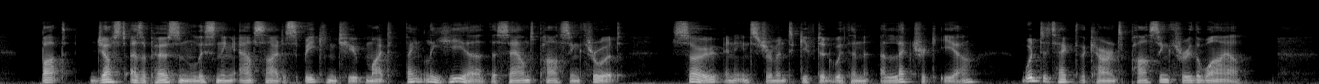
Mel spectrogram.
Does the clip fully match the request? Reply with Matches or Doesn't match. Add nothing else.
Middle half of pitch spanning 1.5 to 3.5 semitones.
Doesn't match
